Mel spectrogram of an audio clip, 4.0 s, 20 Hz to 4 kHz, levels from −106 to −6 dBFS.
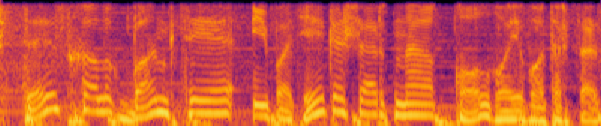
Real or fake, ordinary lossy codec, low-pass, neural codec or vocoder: real; none; 3.6 kHz; none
